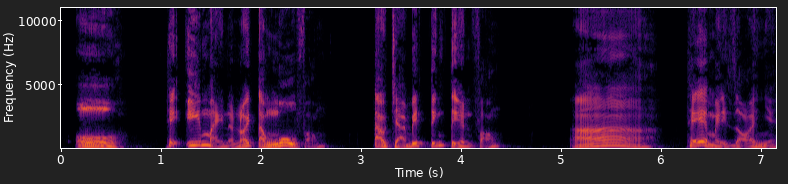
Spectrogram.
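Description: A man voicing a cruel, greedy old village chief who sneers and shouts threats. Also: medium pitch, very animated, moderate pace. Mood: threatening.

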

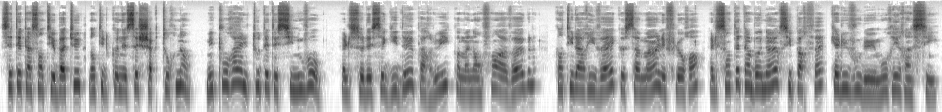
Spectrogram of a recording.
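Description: A woman narrating a classic novel in a measured, expressive reading. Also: medium pitch.

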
